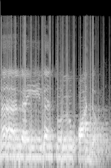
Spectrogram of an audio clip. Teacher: Jadi Al-Qadr, syahr, itu bunyi huruf R-nya mesti kedengeran minimal dengan telinga kita. Qadr, dalnya mantul, qalqalah, lalu huruf ro-nya terdengar.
